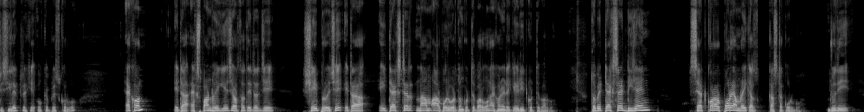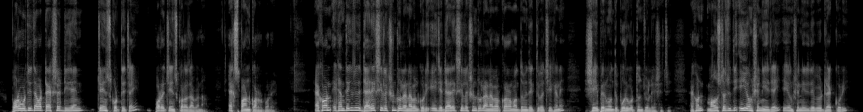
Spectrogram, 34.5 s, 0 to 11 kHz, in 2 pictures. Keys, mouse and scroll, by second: 0.1 click, 10.3 click, 23.9 click, 32.3-34.5 drag.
